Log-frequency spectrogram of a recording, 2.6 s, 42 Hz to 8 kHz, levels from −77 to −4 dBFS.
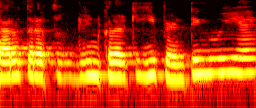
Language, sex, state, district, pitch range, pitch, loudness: Hindi, female, Maharashtra, Washim, 195-225 Hz, 200 Hz, -17 LUFS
